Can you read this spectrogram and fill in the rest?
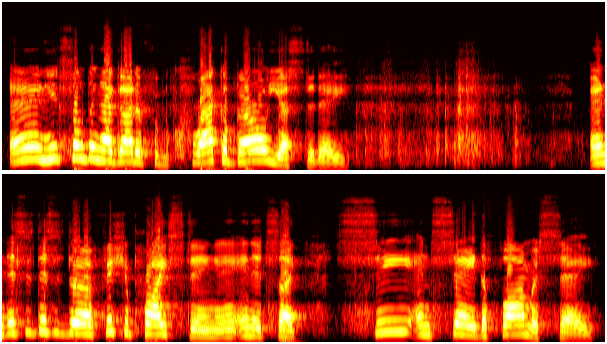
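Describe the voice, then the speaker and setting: A man with a halting, word-repeating way of talking, doing a casual show-and-tell like an enthusiastic collector. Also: sits high, very animated, darkish tone, poor audio. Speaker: vlogger.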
